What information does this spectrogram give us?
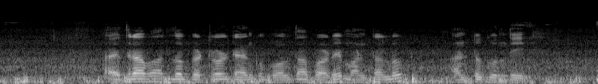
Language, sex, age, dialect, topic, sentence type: Telugu, male, 41-45, Telangana, agriculture, statement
